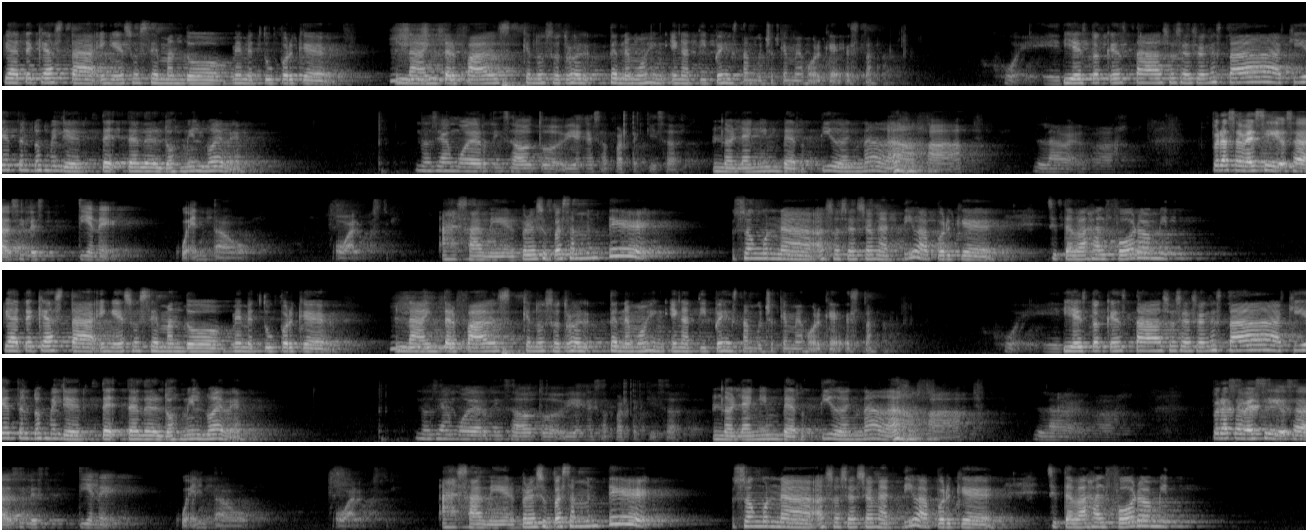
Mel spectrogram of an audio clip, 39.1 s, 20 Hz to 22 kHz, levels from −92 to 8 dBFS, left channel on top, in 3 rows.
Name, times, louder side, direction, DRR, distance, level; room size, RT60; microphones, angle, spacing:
voice 1, 0.0-3.3 3.9-8.7 10.6-15.4 20.1-22.2 29.4-29.5 30.5-32.6 33.4-37.7, right 2 dB, 25° right, 5 dB, 2.3 m, -30 dB
voice 2, 3.9-4.5 10.0-10.6 17.2-19.0 19.7-19.8 21.9-22.6 23.4-24.1 25.1-26.5 26.8-27.2 27.9-28.5 29.4-29.6, left 3 dB, 50° left, 5 dB, 2.9 m, -32 dB
30.0 x 28.0 x 6.9 m, 0.98 s
head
